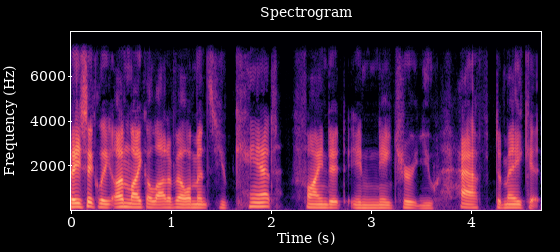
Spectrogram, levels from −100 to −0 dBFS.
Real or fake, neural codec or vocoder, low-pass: fake; codec, 16 kHz, 8 kbps, FunCodec, trained on LibriTTS, 25 frames a second; 7.2 kHz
